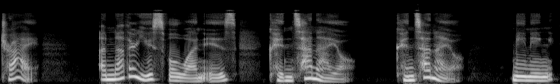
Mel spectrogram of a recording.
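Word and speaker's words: 괜찮아요: Four syllables. Perfect on the first try. Another useful one is gwaenchanaeyo gwaenchanaeyo, meaning "it's okay" or "no problem."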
